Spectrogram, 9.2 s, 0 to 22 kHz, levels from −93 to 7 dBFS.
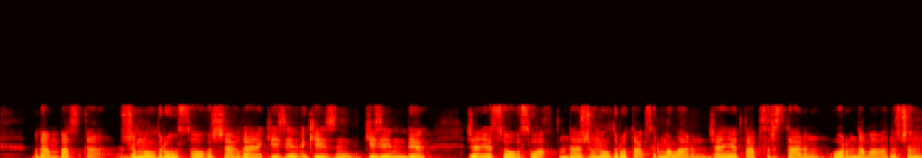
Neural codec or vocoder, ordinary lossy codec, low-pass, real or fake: codec, 16 kHz, 4 kbps, X-Codec, HuBERT features, trained on LibriSpeech; none; 7.2 kHz; fake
